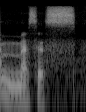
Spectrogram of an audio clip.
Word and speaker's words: tmesis: जी हाँ, इसको TMESIS लिखा है लेकिन प्रोनाउंस करते हैं मैसेस।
